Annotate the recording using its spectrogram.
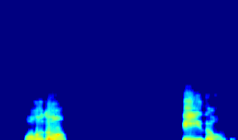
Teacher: son vocales Altos la u y la i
